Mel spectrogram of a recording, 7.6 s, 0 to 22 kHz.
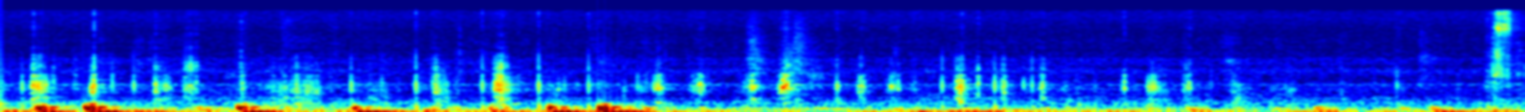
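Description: A pointed bamboo stylus scratches lines into a flat, black-coated Mythical Creatures Super Scratch Art Pad card, about 20 cm square, resting on a mat and partly covered by a sheet of tracing paper. Short, irregular scratchy strokes come through with dull, low thumps underneath, fading quickly with almost no ring.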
